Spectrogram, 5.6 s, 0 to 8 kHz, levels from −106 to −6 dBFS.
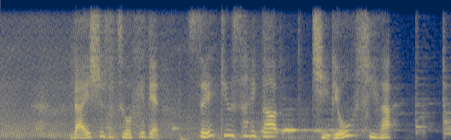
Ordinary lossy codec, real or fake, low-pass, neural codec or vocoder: Opus, 64 kbps; fake; 7.2 kHz; codec, 16 kHz, 0.5 kbps, FunCodec, trained on Chinese and English, 25 frames a second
